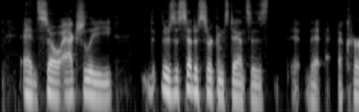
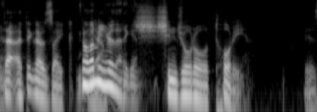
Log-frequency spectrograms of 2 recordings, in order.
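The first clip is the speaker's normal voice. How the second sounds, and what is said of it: Japanese accent on a name. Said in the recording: “Is that your Japanese accent? ... That's pretty good.”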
